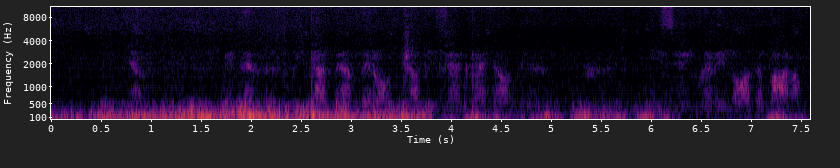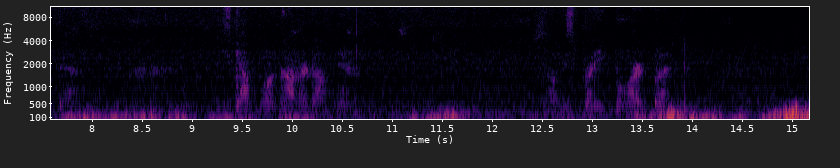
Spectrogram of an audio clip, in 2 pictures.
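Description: Hushed whispered talk, with a low rumble on the microphone during the first few seconds.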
